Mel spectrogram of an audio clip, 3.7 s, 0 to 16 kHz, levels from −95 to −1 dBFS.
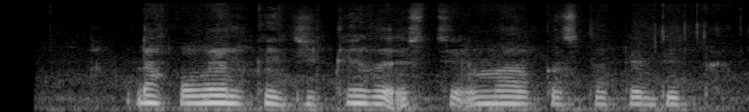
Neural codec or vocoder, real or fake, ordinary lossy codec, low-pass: codec, 44.1 kHz, 7.8 kbps, Pupu-Codec; fake; MP3, 96 kbps; 14.4 kHz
